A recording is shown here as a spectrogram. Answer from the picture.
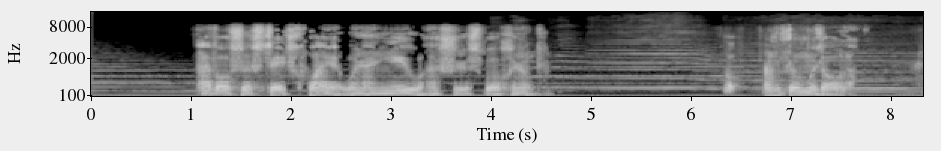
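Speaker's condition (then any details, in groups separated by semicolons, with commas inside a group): Stage 4 tongue cancer, hemiglossectomy; half tongue removed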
